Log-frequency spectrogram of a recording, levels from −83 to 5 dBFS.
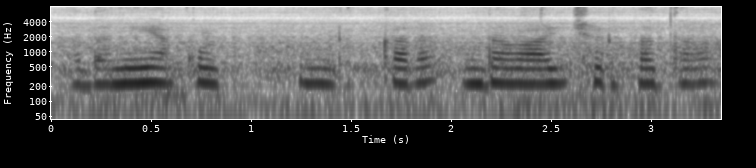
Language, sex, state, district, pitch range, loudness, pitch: Hindi, female, Uttar Pradesh, Varanasi, 225-235 Hz, -16 LUFS, 230 Hz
